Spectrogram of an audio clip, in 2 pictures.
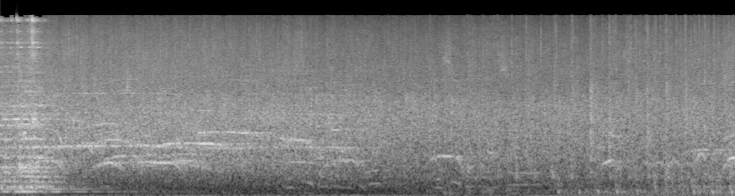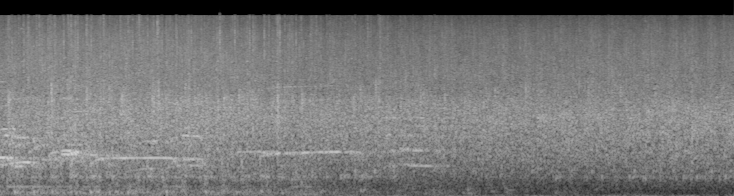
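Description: A Chinese traditional orchestra's final chord cuts off about a second in. Sustained audience applause follows, with voices calling out among it.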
